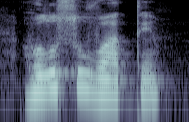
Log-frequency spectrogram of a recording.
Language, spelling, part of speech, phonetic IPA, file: Ukrainian, голосувати, verb, [ɦɔɫɔsʊˈʋate], Uk-голосувати.ogg
- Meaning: to vote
